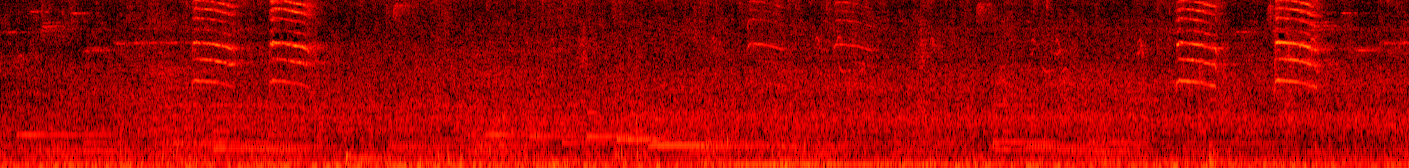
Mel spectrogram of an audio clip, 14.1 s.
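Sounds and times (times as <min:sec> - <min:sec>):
low steady hum: 0:00.0 - 0:14.0
bird calling: 0:01.7 - 0:03.2, 0:11.7 - 0:13.6.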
